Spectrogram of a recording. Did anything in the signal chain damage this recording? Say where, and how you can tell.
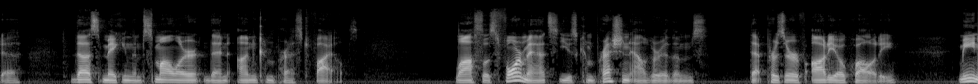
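No, nothing in the chain audibly damaged this speech recording, and no stage shows any evidence of a fault.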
